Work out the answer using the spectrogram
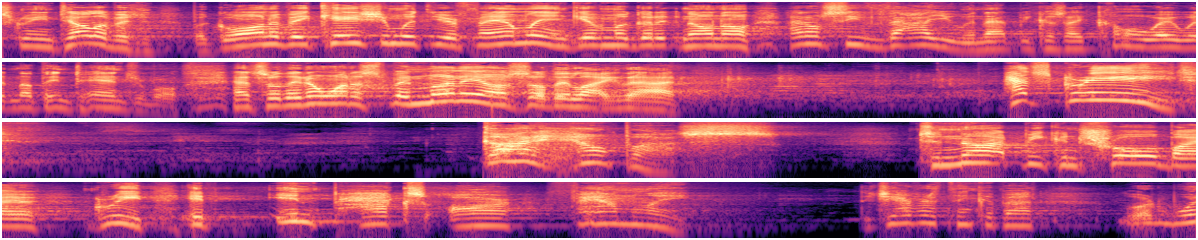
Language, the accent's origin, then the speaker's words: English; New York, United States; growing up in New York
